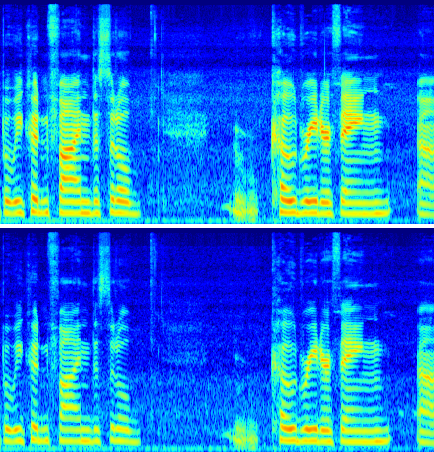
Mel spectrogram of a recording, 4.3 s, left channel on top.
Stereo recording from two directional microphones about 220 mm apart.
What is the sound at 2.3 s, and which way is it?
Speech, 5° right (ahead or behind).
